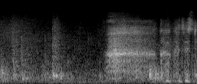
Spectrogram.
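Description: A young woman speaks softly.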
